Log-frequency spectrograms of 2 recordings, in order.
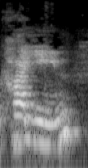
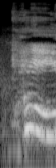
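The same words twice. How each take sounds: First: The name has a Hebrew pronunciation. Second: The name has its usual English pronunciation. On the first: "the Hebrew way" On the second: "like we normally say them"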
